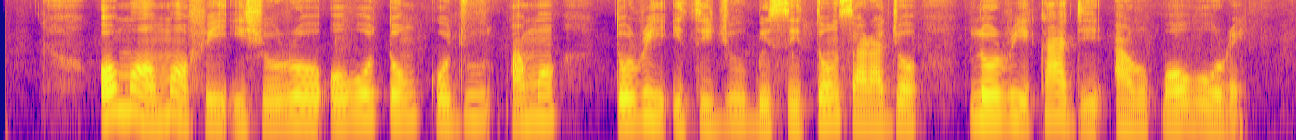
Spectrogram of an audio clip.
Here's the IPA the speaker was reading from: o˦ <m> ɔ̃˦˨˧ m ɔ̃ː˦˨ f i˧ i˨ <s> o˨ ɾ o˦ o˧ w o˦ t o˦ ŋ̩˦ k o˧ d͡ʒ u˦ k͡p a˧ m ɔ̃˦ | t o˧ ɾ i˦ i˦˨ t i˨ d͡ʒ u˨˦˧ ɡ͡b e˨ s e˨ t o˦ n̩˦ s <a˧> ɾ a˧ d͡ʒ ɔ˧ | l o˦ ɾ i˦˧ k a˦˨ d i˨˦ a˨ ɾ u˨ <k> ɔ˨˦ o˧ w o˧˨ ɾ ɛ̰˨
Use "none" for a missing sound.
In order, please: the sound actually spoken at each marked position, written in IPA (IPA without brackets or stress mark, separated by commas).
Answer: m, ʃ, a˧, k͡p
